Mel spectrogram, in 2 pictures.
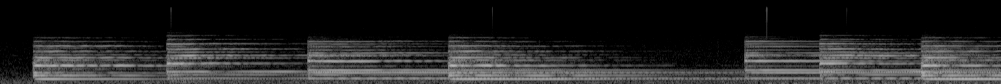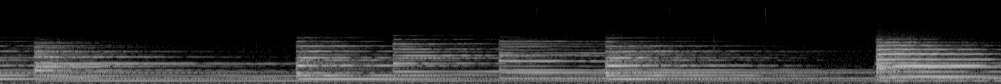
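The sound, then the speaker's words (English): Church bells peal in a steady sequence, one bright strike every second or so, each ringing tone overlapping the last as it fades. Full sound, with no voices. The bells are named Gaudy, Sabaoth, John, Jericho, Jubilee, Dimity, Batty Thomas and Tailor Paul. “Let the bells keep turning.”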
